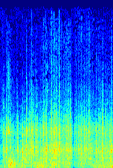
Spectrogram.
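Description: Rally car driven flat out on a gravel stage, heard from inside the car: a steady hiss and patter of tyres on loose gravel and stones flung against the underbody.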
